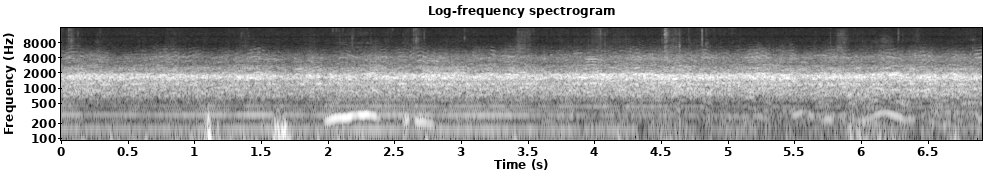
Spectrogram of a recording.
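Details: Snow geese in a large migrating flock taking off at sunset give a constant wash of high, nasal honks, a few rising clearly above the roar, with a person speaking briefly.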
